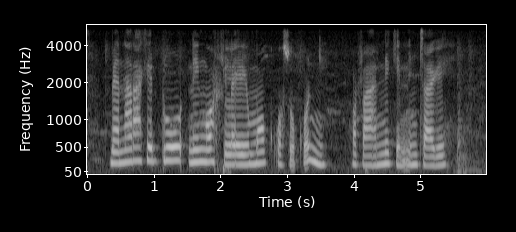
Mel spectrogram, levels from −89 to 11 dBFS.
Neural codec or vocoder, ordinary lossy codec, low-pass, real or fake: vocoder, 24 kHz, 100 mel bands, Vocos; none; 5.4 kHz; fake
